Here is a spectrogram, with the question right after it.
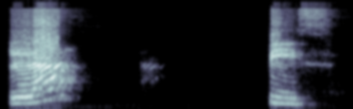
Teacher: la sílaba tónica de la palabra lápiz es la. Por lo tanto, lápiz lleva acento en la A.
